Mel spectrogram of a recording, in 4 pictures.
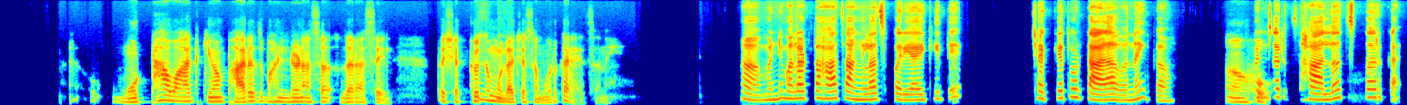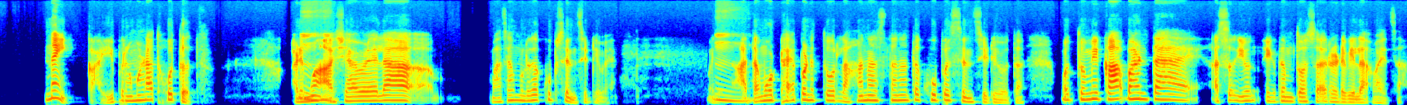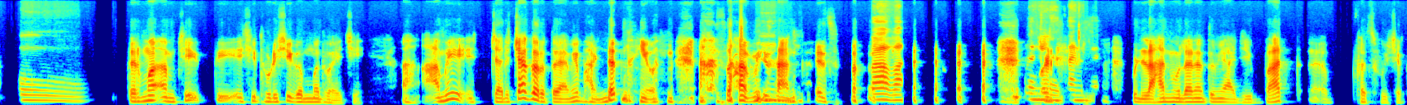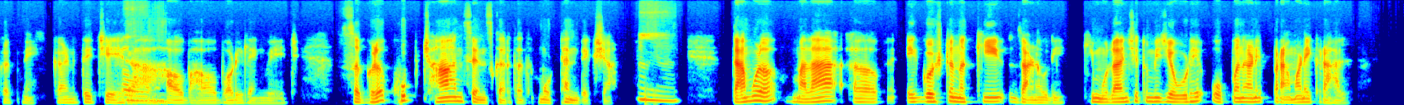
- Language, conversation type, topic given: Marathi, podcast, लहान मुलांसमोर वाद झाल्यानंतर पालकांनी कसे वागायला हवे?
- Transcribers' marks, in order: tapping; other noise; put-on voice: "मग तुम्ही का भांडताय?"; drawn out: "हो"; laughing while speaking: "भांडत नाही आहोत असं आम्ही सांगायचो"; laugh; other background noise; in English: "ओपन"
